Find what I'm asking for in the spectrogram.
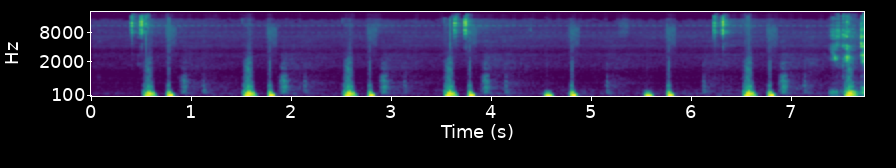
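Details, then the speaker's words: Simulator heart at about 60 beats a minute with a soft whooshing murmur trailing the paired heart sounds, heard at the first two auscultation landmarks but not the last three: heart murmur. "hear that whoosh sound at this point on this side of the landmark after another whoosh Hound I can't hear the whoosh sound and the last three landmarks but the first two landmarks I could hear the wish"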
